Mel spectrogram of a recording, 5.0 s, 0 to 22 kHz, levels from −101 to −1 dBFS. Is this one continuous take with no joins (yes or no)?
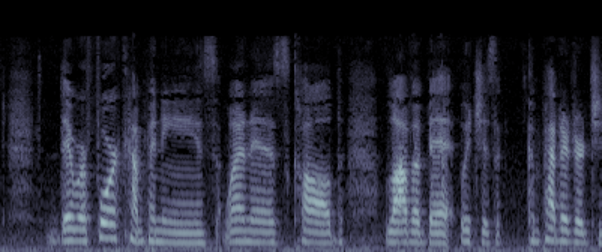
no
